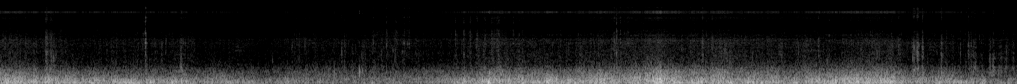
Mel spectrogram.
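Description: Mountain bike descending a rough dirt singletrack: tyres rolling and chattering over dirt and rocks, with wind rumbling on a helmet-mounted camera's microphone and a few clicks from the bike. The noise grows louder about halfway through as the pace picks up.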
